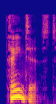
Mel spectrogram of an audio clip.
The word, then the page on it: faintest: British English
